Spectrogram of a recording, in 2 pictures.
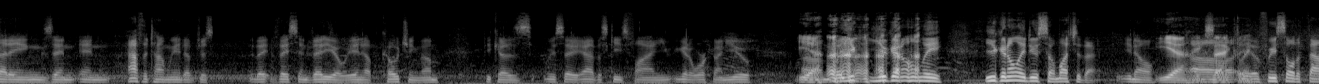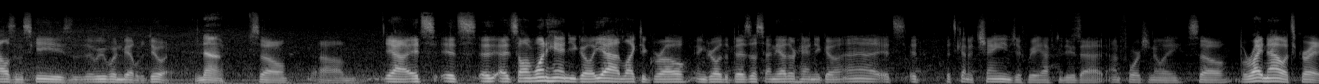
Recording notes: This was recorded at the Syndicate Hilltop Pro-Am Slalom Tournament.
